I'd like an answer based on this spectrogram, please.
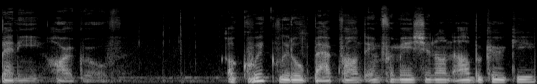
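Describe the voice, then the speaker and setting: Soft-spoken, with a slight non-native accent, the speaker talks at a fairly slow pace. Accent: slightly non-native pronunciation. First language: not English. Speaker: true crime podcaster. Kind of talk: scripted narration.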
